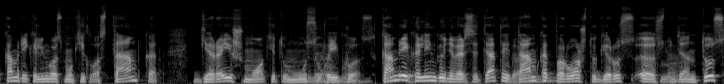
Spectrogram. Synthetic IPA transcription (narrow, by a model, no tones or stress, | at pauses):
kɐmɾʲɛɪkɐlʲiŋɡoːsmoːkʲiːklˠo̰ːst̪ɐmkɐt̪ɡʲɛɾɐɪɪʃmoːkʲiːt̪uːmuːsuːʋɐɪkʊskɐmɾʲɛɪkɐlʲiːŋʲɡʲɪʊnʲɪʋʲɛɾʲsʲɪt̪ʲɛt̪ɐɪt̪ɐmkɐt̪̚pɐɾuɔʃt̪uɡʲɛɾʊsst̪ʊd̪ʲɛnt̪ʊs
